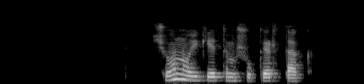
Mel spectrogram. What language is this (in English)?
Mari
